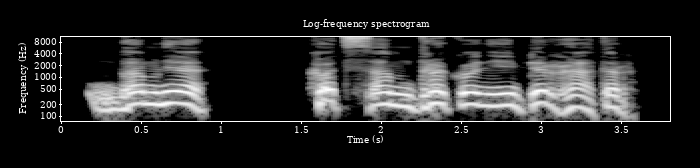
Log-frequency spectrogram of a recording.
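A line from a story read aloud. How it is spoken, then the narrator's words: Grumbling. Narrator (Russian): заворчал Флавий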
